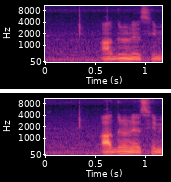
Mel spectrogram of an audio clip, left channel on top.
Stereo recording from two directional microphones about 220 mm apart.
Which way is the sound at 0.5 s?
55° right (ahead or behind).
